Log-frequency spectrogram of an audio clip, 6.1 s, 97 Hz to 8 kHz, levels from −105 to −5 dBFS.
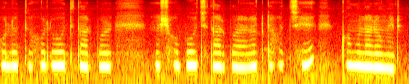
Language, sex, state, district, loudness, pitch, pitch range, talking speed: Bengali, female, Tripura, West Tripura, -13 LUFS, 255 Hz, 245-265 Hz, 90 wpm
